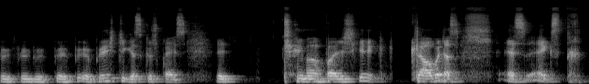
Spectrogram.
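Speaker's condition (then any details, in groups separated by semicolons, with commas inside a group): Stuttering; developmental, lifelong, possibly inherited, father stuttered, brother fluent, logopedic speech therapy, constant since second grade; blocks alternating with fluent stretches, greeting took nearly 3 minutes, not always eye contact; prolonged sounds, blocks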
